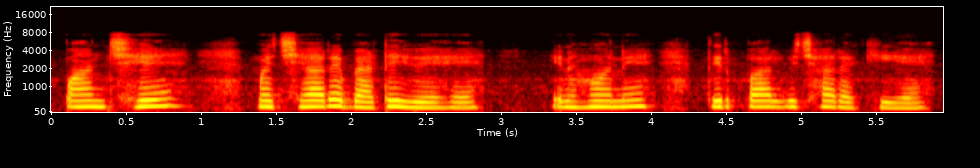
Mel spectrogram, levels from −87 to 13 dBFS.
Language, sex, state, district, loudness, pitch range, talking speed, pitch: Hindi, female, Uttar Pradesh, Saharanpur, -17 LUFS, 210-235 Hz, 110 wpm, 225 Hz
